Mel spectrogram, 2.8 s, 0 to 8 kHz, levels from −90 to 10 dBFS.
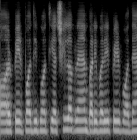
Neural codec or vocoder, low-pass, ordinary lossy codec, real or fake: codec, 16 kHz, about 1 kbps, DyCAST, with the encoder's durations; none; none; fake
